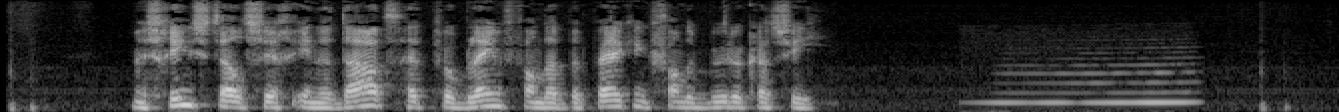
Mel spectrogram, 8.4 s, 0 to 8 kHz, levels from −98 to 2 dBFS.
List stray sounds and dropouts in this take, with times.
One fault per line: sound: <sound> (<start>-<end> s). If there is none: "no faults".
sound: squeak (6.0-7.5 s)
